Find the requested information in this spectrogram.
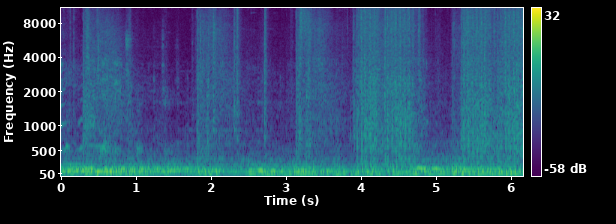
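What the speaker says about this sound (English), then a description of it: "Oh, it's a turret." Automated turret fire aboard a medical space station in Starfield: dense, continuous volleys of rapid gunshots with short pauses between bursts, loud and close throughout.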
